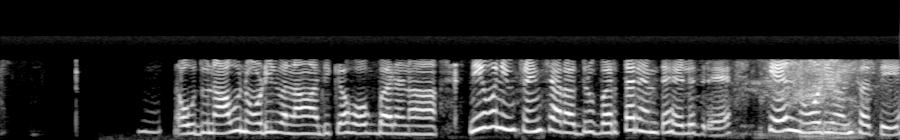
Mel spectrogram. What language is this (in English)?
Kannada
